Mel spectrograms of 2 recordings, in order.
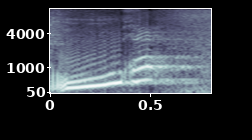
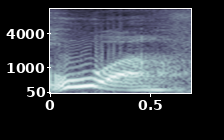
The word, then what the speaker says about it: Uhr: On ne dit pas die Uhr, oui, mais die Uhr.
